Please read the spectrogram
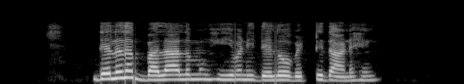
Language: Divehi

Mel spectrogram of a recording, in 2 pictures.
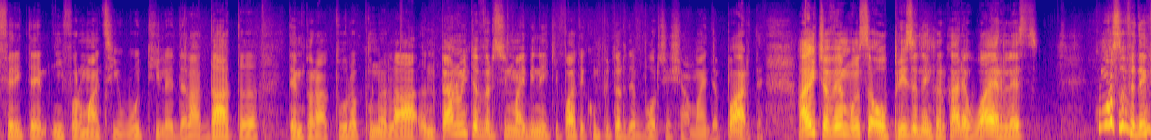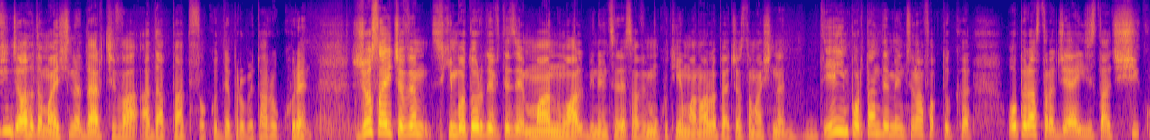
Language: Romanian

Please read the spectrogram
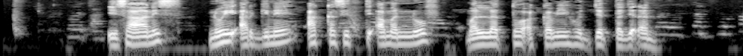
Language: Oromo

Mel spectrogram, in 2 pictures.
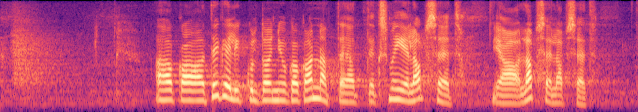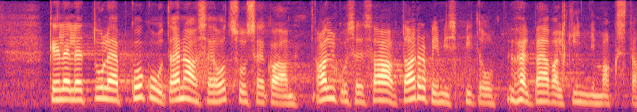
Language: Estonian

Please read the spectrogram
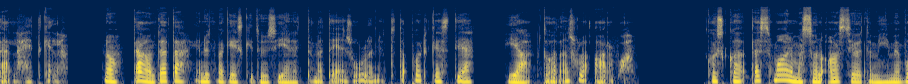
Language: Finnish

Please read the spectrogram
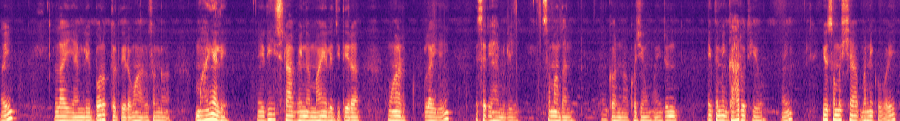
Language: Nepali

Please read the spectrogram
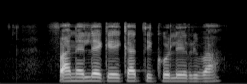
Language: Tsonga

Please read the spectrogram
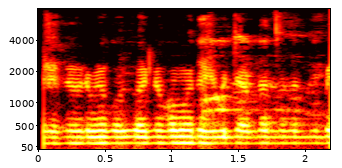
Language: Bangla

